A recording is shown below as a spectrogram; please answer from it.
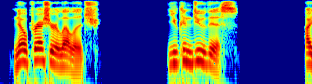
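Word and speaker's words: Lelouch: Lamparog Lelocher. It's pronounced Lamperouge Lelich, I correctly calmly.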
